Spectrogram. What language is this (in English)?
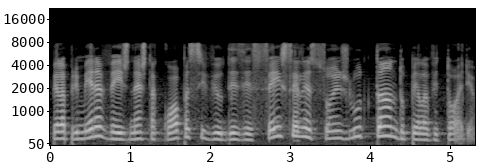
Portuguese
